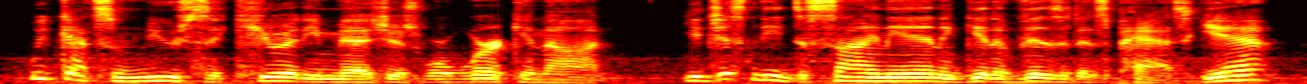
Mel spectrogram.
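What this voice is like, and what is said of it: New York accent. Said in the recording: “I could recognize his New York accent now.”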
